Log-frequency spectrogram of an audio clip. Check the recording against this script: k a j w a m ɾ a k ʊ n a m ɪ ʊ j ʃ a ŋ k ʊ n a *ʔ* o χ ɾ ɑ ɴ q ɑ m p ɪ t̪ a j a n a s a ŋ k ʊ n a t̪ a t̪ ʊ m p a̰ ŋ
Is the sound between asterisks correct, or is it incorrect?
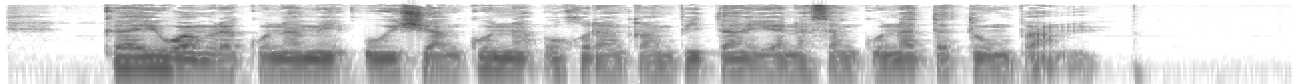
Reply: correct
